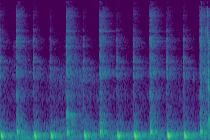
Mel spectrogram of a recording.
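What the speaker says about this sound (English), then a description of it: "if you want it like the opposite, complex yet soft, the drummer will sound like this." Soft, intricate drum pattern from Logic Pro's virtual drummer, with gentle kick and snare hits repeating in a steady groove and light cymbal or hi-hat texture throughout, no other sounds.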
